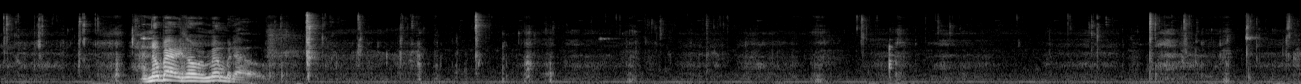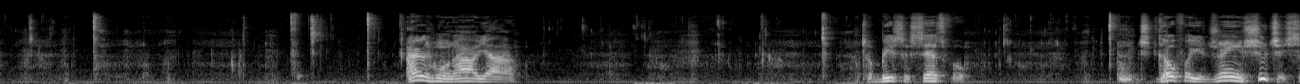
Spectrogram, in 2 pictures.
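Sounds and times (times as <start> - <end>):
wet chewing smacks: 0.0 - 1.4, 2.8 - 17.1, 18.2 - 21.7, 22.7 - 24.3.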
